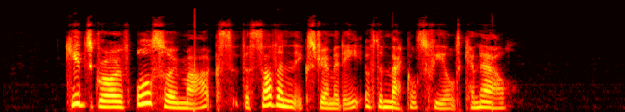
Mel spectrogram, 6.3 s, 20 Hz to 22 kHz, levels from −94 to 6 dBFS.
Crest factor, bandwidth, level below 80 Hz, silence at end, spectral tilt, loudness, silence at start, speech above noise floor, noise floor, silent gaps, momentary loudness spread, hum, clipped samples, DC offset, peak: 18 dB; 10 kHz; -66 dBFS; 1.2 s; -4.5 dB/octave; -20 LUFS; 0.65 s; 60 dB; -80 dBFS; none; 12 LU; none; under 0.1%; under 0.1%; -2 dBFS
